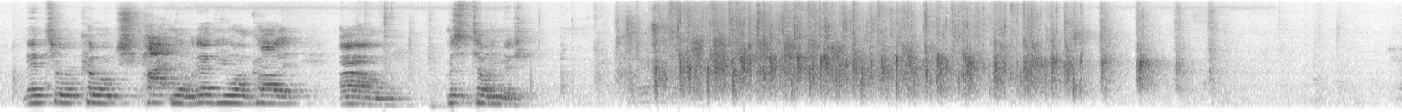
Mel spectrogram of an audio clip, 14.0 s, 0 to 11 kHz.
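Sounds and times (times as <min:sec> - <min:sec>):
audience applauding: 0:06.1 - 0:12.3.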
